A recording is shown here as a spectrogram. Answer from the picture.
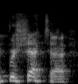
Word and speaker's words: bruschetta: UK and in Italy, bruschetta, because it's no sh, it's a sket sound.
